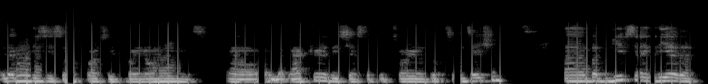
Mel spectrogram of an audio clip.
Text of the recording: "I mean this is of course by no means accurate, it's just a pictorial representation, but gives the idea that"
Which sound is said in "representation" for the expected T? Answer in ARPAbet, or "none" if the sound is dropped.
S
